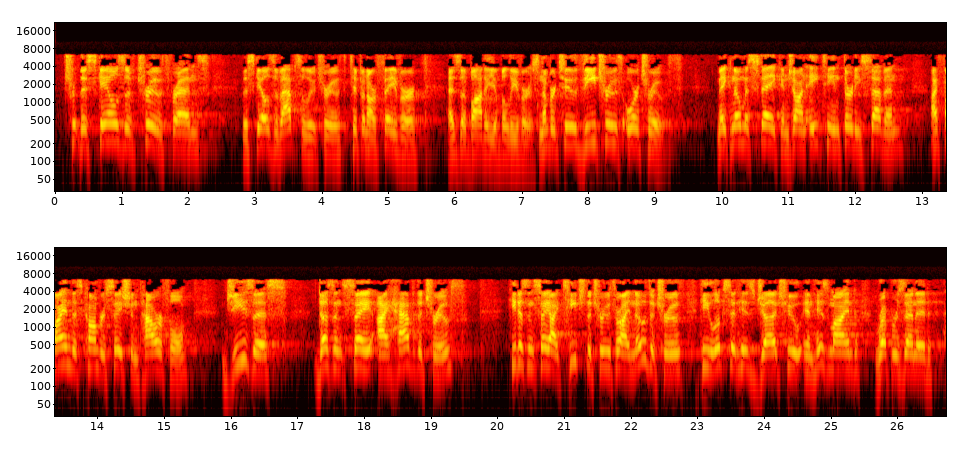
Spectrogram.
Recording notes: In this sermon he gave at Houston's First Baptist Church in Texas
